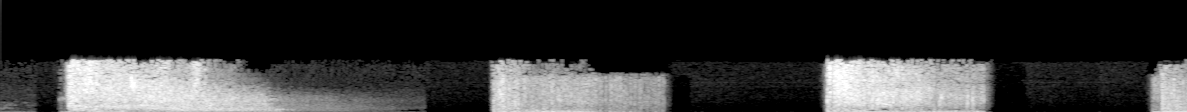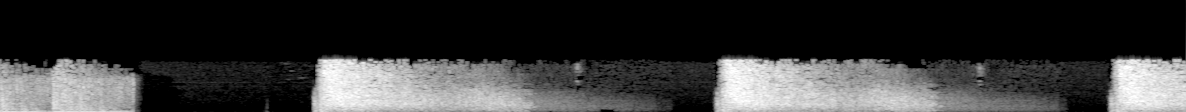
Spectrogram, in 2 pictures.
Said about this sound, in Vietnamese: Thưa quý vị, pháo binh quân lực Việt Nam Cộng Hòa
